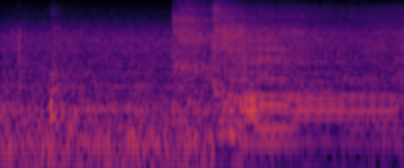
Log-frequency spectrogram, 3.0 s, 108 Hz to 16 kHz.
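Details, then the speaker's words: Pulsed MIG welding of 5086 marine-grade aluminum jet boat hull with 5554 wire: hissing, buzzing arc with pulse on, pitch stepping down as wire speed and voltage are varied together to fill a small gap. "so here i'm feeling a little bit of the gap and i got the pulse turned on you hear the sound change and as you hear the pitch change that's where i vary the wire speed and voltage together to like fill a tiny gap on the front"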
